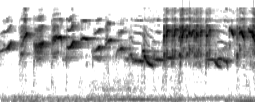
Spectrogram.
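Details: Singing duel between greater green leafbirds from Banyuwangi and Kalimantan in the 'tembak ngetrek' style. Jumbled, squeaky whistles and chatter give way to a dense, buzzy high burst with falling slurs underneath.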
